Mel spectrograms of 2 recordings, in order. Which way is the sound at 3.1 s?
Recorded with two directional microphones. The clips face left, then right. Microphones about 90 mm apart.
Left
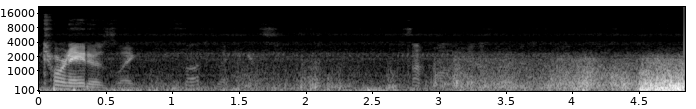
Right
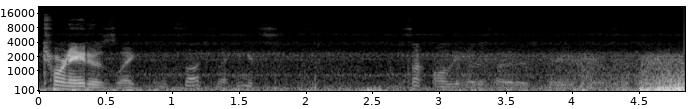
60° left (ahead or behind).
